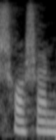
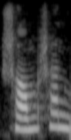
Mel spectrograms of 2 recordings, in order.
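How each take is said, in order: First: শ্মশান as "sho-shan", without m; silent ম. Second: শমশান as "shom-shan", m sounded; as written. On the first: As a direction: skip the m sound in শ্মশান. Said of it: "শ্মশান বলি". (শ্মশান, ম উহ্য রেখে "শশান") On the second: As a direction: pronounce the ম in শমশান. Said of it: "শমশান বলি না". (শমশান, ম স্পষ্ট উচ্চারণ করে) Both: Shown as a demonstration.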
